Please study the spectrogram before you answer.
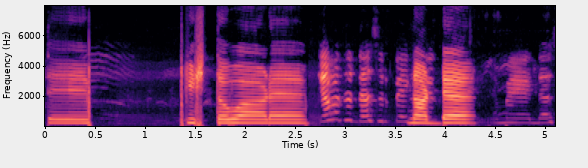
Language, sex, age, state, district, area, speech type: Dogri, female, 18-30, Jammu and Kashmir, Samba, rural, spontaneous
